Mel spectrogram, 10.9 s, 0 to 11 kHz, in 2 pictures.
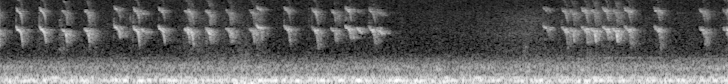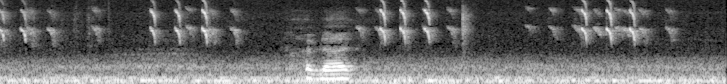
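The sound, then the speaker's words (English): Rapid bird flight calls, one bird answering another: many quick bursts of high, thin chirps repeated in tight series over a constant low rumble, with a short lower call midway. “5-9 there getting really rapid flight calls in response to 3-3. Sounds like a real good call match.”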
